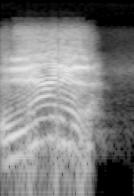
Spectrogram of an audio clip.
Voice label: voice message reloading, crew tanks german

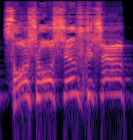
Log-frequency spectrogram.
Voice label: repairing, voice message, crew ships japanese

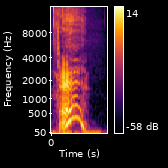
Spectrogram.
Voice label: taunt eh

